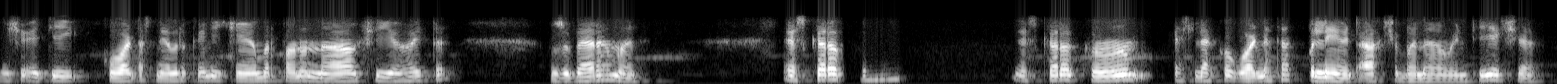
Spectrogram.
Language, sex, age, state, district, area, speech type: Kashmiri, male, 30-45, Jammu and Kashmir, Shopian, urban, conversation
